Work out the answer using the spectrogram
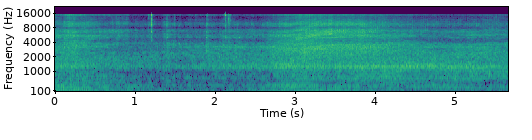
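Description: A passenger train running along a distant hillside line: a steady rumble with a thin, steady whine, dipping a little about a second in and swelling again after about three seconds.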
